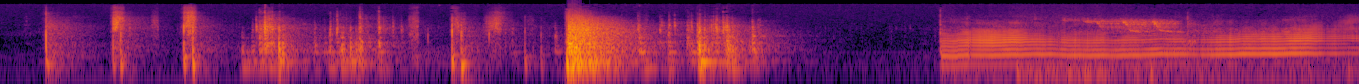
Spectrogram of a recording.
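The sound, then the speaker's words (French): A kitchen door is shut with a run of sharp thuds and clunks, then after a brief silence a steady, high droning buzz like a fly sets in and continues to the end. “Il a fermé la porte de la cuisine.”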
